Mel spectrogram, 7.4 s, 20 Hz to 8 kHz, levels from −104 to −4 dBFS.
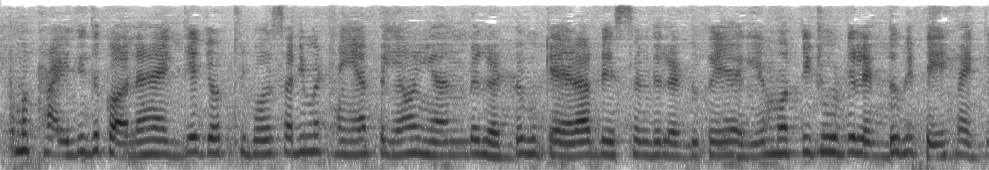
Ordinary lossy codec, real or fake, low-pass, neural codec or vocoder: MP3, 48 kbps; fake; 7.2 kHz; codec, 44.1 kHz, 2.6 kbps, DAC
